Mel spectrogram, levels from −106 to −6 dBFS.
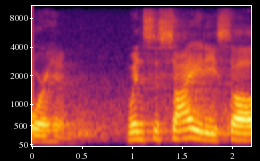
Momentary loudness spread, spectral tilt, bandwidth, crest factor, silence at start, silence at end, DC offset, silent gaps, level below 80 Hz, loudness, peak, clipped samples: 14 LU; -5 dB/octave; 10.5 kHz; 16 dB; 0 s; 0 s; under 0.1%; none; -88 dBFS; -18 LUFS; 0 dBFS; under 0.1%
